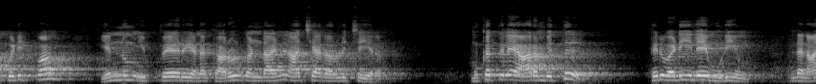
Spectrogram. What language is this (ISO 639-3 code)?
tam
